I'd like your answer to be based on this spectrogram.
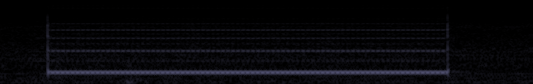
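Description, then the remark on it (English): A phone call rings over speakerphone: one loud, steady electronic ringback tone lasting about two seconds, with a buzzy overtone-rich timbre, starting and stopping abruptly with no voices. “it on speaker so the listeners can hear.”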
